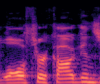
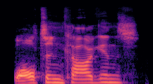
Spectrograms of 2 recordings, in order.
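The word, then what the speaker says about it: Walton Goggins: am I mad that Walter Coggins was in this Walton cogins I'm GNA say his name right eventually I've noticed I've been saying it wrong lately no I'm not mad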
